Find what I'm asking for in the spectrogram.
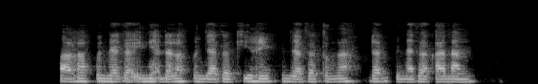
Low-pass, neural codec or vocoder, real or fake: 7.2 kHz; codec, 44.1 kHz, 3.4 kbps, Pupu-Codec; fake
